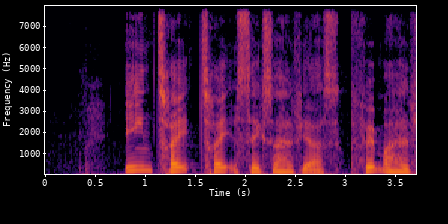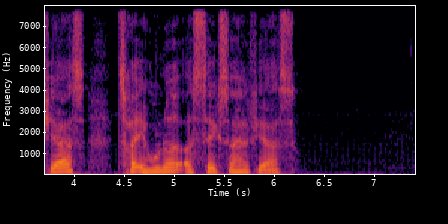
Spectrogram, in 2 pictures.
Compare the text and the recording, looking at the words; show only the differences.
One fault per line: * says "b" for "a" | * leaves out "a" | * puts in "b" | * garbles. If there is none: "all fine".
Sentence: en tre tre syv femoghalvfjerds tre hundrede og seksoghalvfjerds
* says "seksoghalvfjerds" for "syv"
